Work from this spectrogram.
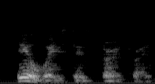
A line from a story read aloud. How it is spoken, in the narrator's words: she said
